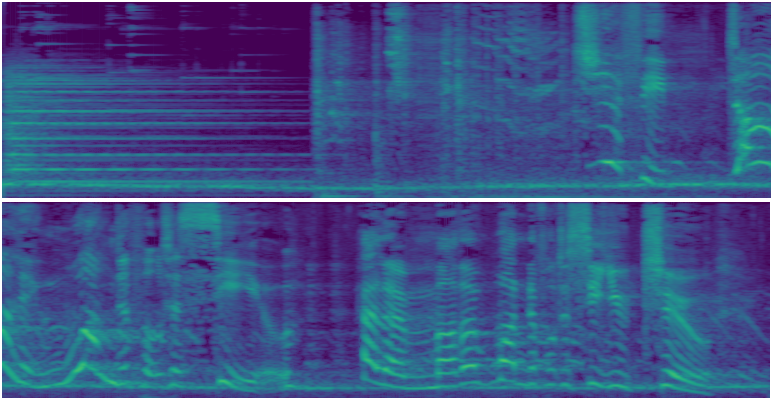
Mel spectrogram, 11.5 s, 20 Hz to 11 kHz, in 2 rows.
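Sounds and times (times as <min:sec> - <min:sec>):
house doorbell ringing with a resonant chime: 0:00.0 - 0:09.2
speech: 0:04.3 - 0:11.3.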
